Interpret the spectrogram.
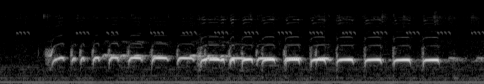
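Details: Female zebra dove calling to a male: a fast run of soft cooing notes, about fifteen in under four seconds, with a faint steady hum behind.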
